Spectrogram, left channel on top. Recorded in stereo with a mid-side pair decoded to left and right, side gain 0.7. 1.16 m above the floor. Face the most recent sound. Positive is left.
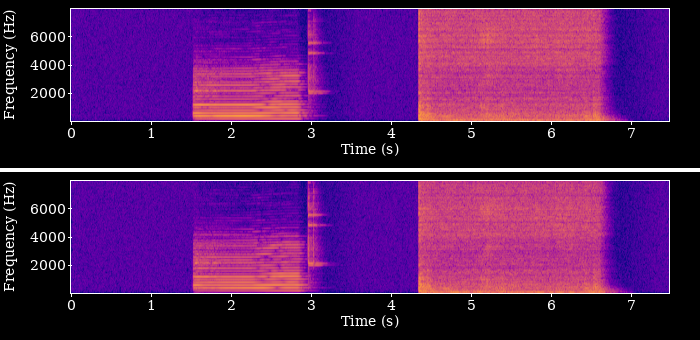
turn(degrees=20)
